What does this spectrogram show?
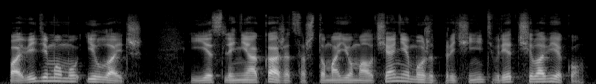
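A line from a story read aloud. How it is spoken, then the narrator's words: Gloomy. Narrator (Russian): Белли сказал мрачно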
